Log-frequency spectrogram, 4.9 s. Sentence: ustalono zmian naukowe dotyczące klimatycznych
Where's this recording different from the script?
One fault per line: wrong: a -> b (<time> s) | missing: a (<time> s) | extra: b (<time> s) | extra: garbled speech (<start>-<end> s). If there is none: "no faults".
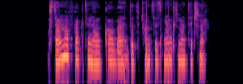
wrong: zmian -> fakty (1.5 s)
extra: zmian (3.1 s)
